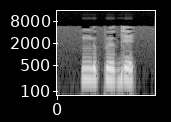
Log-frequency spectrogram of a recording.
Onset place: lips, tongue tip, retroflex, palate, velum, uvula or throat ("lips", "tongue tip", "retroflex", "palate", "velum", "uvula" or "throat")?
velum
